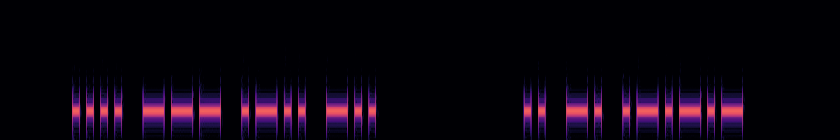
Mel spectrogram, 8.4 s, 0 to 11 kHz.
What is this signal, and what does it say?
Morse code, heard as a keyed tone, about 17 wpm, 700 Hz. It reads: HOLD IN.
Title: 3x Word-Spacing - Sentences from Top 400 Words - 17wpm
